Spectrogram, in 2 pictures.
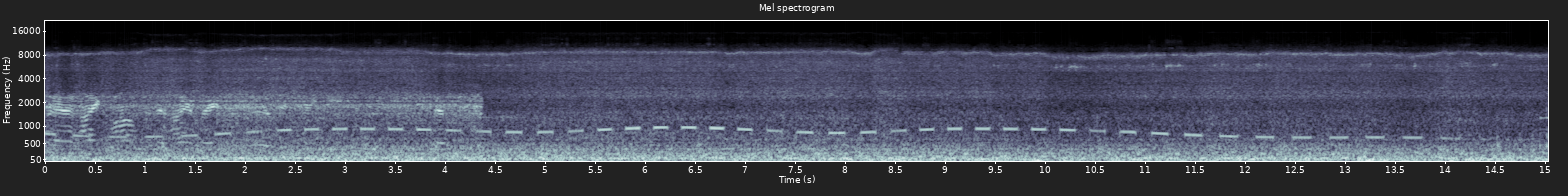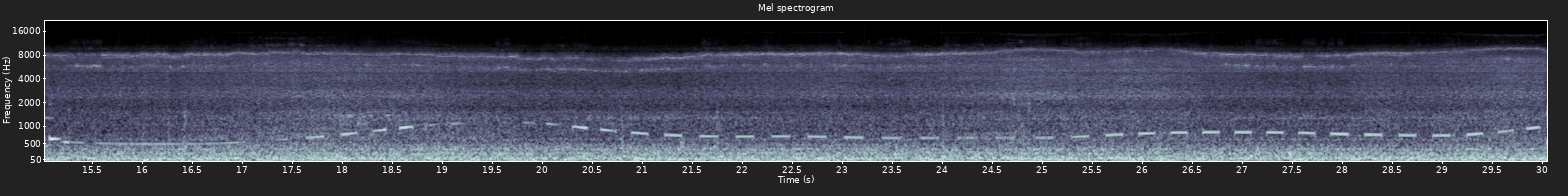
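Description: Glider variometer beeping over steady airflow noise in a fiberglass sailplane cockpit. The beep's pitch rises and falls slowly as the glider's vertical speed changes, and around the middle it turns briefly into a lower, unbroken tone.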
